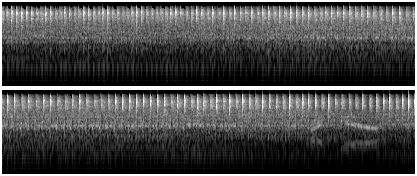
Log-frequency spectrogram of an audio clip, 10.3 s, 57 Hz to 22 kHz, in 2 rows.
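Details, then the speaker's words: 2000 Aprilia Pegaso single-cylinder with stock dual exhaust, cold, idling fast on choke: sharp rapid puffing tick from an exhaust leak. "it does have a little bit of an exhaust leak but um you'll at least be able to hear hear what it sounds like here now you can hear the exhaust leak"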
